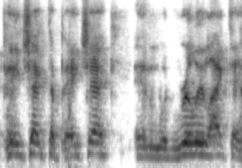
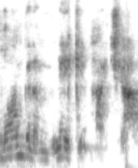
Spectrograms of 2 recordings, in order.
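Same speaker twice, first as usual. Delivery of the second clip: ordinary talk, nothing marked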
